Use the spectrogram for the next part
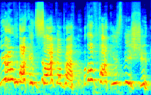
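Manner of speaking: high, loud incredulous tirade with laughter creeping in; acted furious outburst; mock outraged yelling. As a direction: yell it like an appalled friend, hammed up. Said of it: "You don't have to get so angry".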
